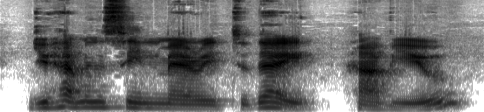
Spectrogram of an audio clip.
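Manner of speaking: "have you" sweeps up at the end; rising tag. Shown as a demonstration. Teacher showing students a real question, rising "have you". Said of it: "Go up".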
